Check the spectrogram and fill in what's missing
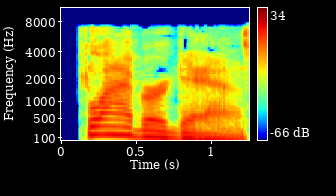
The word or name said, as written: flabbergasting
